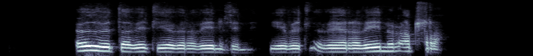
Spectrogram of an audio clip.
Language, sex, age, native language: Icelandic, male, 30-39, Icelandic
